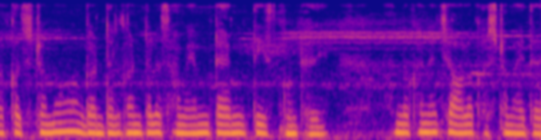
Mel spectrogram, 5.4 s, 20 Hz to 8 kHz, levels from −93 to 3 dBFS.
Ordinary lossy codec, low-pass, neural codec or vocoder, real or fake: none; 7.2 kHz; none; real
